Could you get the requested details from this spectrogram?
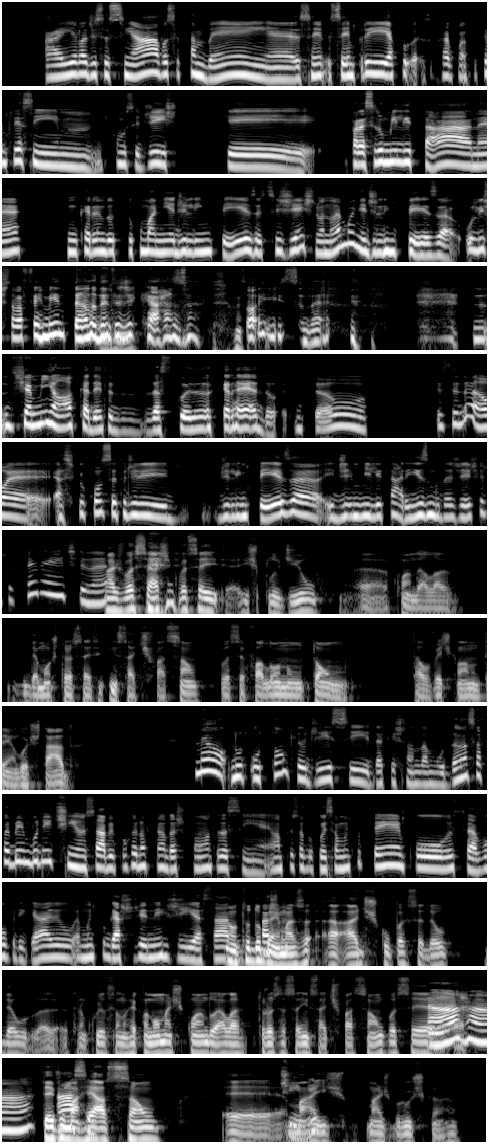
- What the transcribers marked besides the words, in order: chuckle; laughing while speaking: "dentro de casa. Só isso, né?"; chuckle; giggle
- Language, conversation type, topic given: Portuguese, advice, Como devo confrontar um amigo sobre um comportamento incômodo?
